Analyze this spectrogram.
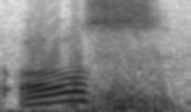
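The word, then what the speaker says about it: onze: এর উচ্চারণটি হবে ওনস, যেটি নাক থেকে আসতে হবে, এবং এটির উচ্চারণ হবে উই, অথবা যেভাবে আমরা ইংলিশে উই বলি সেইভাবে।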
